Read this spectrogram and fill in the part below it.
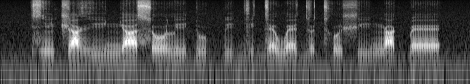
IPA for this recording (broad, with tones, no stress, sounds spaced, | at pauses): z ĩ˨˦ t͡ʃ a˦ ɣ iː˨ ɲ aː˦ s oː˨ l i˦˨ ɗ u˨˦ k͡p i˨ ɡ i˨ d ɛ˦ w ɛ˨ d ʊ˦ tʰ ʊ˨ ʃ iː˨ ŋ a˦ k͡p ɛ˦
